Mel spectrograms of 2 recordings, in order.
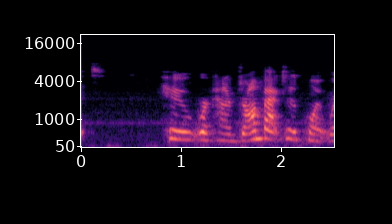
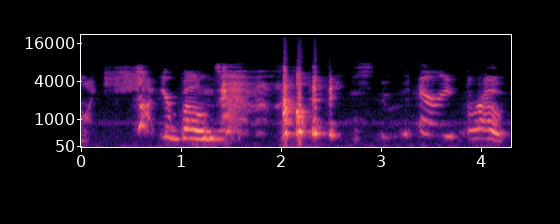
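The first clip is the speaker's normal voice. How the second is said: laughs and squeals through it; laughing; 4 semitones higher, 5 dB louder than usual. Real, not acted. Teacher cracking up explaining the ghost's bones. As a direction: crack up at the image. Describing the ghost's violent release.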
